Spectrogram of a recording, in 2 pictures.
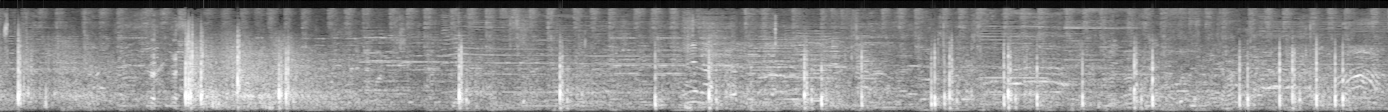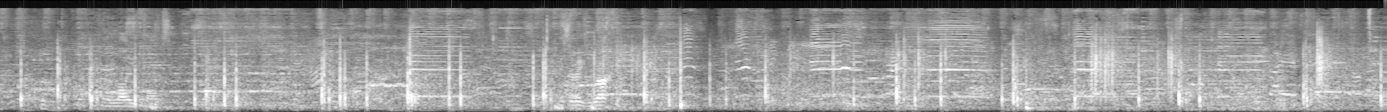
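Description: Aerial fireworks going off in many irregular bangs, some sharp and much louder than the rest, over a continuous bed of music and voices.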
